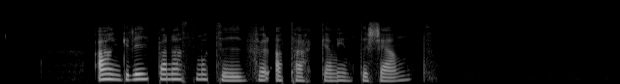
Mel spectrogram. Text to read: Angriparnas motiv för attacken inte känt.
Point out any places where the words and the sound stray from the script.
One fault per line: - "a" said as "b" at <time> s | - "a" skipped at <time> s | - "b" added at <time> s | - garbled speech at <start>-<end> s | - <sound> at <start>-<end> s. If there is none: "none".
none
